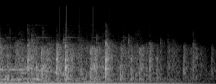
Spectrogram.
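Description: Small audience applauding, with a few voices mixed in, the clapping fading away over the two seconds.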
